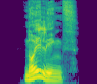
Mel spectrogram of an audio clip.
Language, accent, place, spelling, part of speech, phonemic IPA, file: German, Germany, Berlin, Neulings, noun, /ˈnɔɪ̯lɪŋs/, De-Neulings.ogg
- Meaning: genitive singular of Neuling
